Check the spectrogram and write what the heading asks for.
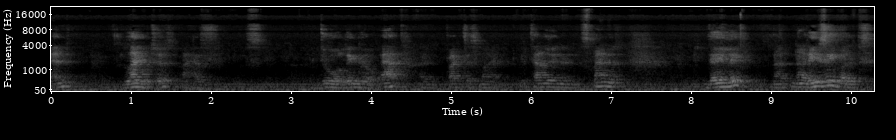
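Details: Aphasia in a 62-year-old man, previously fluent in several languages, acquired after a stroke following cardiac ablation in December 2011, affecting his language, speech and understanding.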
